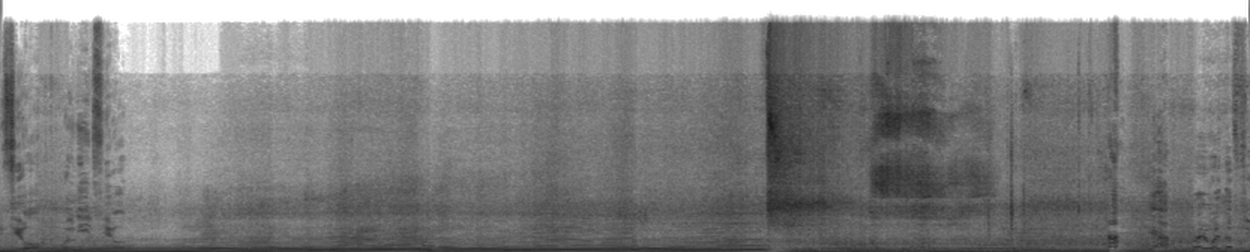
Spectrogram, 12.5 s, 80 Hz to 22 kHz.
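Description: McLaren 720S GTR on a road drive, engine loud and close as revs climb in long rising sweeps, drop sharply at each gear change and build again, a continuous roaring pull.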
